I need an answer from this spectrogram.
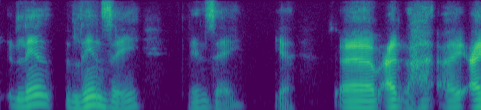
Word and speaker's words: Lindsay: Uh, GG with the super chat saying James Lindley Lindsay Lindsay.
